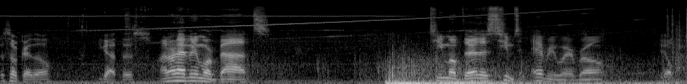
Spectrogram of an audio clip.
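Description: A healing device charges with a rising whine.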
